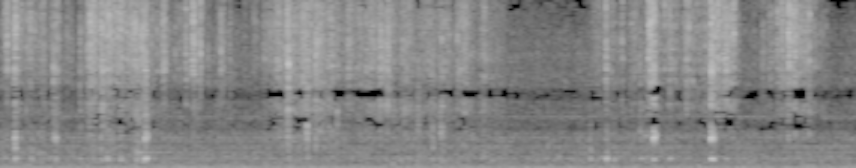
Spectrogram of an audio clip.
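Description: Car engine idling, a steady low rumble heard from inside the cabin, with a few faint ticks scattered through it.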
